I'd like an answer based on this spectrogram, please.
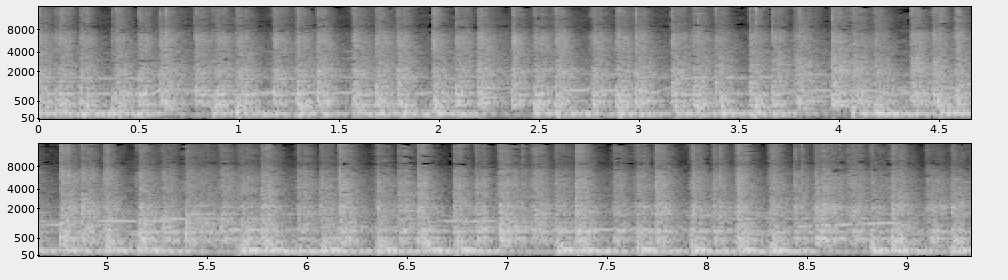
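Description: Festive drumming: a two-headed dhol-style drum beaten in a fast, steady, unbroken rhythm.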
